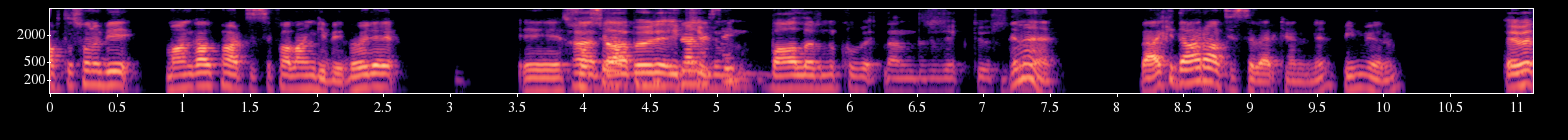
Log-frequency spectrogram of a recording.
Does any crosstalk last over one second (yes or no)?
yes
